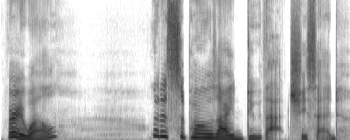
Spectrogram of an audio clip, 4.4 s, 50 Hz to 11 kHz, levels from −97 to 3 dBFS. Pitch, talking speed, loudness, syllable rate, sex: 265 Hz, 135 wpm, -17 LUFS, 4.4 syllables/s, female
